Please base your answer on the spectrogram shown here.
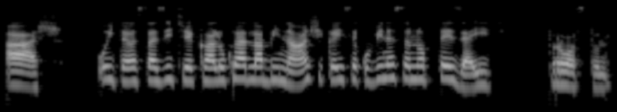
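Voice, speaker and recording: A woman doing a gruff, scornful town porter. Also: fairly high pitch, close to an everyday voice. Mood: scolding. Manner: scolding, mocking.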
